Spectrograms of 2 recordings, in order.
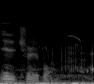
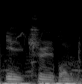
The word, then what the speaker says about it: Seongsan Ilchulbong: this UNESCO World Heritage site here on Seongsan Ilchulbong. And the name of it is, how do we pronounce it? Song. Song? Sun? Ilchulbong.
